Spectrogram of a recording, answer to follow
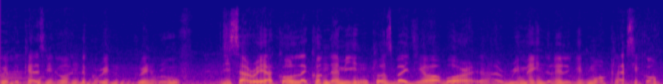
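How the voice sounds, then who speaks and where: Fairly quick, fairly low speech from a man with a French accent and ordinary pitch variation, over music in the background. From Monaco. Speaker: local guide, Monegasque. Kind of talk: interview answer.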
